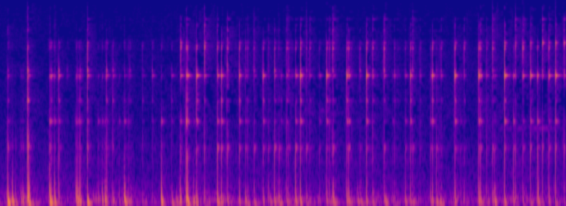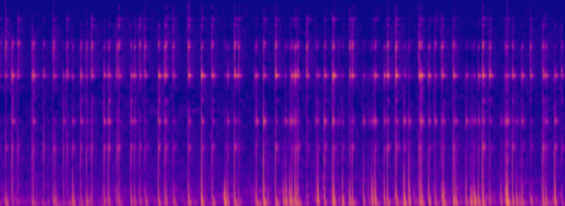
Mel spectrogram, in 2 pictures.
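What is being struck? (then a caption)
Glass coaster. A glass coaster is tapped in rapid, continuous bursts, giving a dense run of short, bright clinks that die away almost instantly. Each tap also carries a soft low thud beneath the sharp high ringing tones.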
